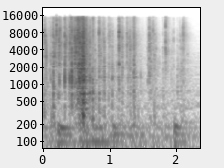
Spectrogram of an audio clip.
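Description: Foil wrapper of a Sage High Series football card pack being torn open and crinkled by hand, loudest about half a second in, then thinning to a few faint crackles.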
